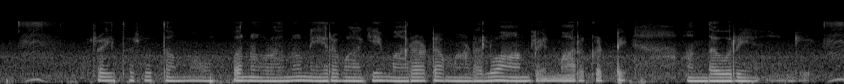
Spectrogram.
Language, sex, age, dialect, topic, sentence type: Kannada, female, 36-40, Central, agriculture, statement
